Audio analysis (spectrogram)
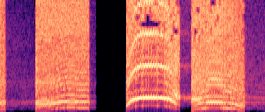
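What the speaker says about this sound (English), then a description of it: "we will make complex screeches that are like instantly done with pitch automation and everything." Three bursts of a harsh, heavily distorted hardstyle screech synth built in the Vital synthesizer, each with sweeping pitch automation that bends up and back down, separated by short gaps of silence, loud and alone.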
